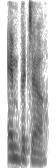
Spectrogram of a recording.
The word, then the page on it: embitter: Indian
